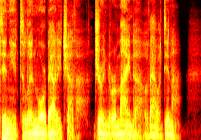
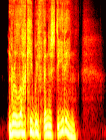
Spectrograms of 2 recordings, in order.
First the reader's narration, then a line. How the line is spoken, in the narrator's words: she exclaimed with a giggle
